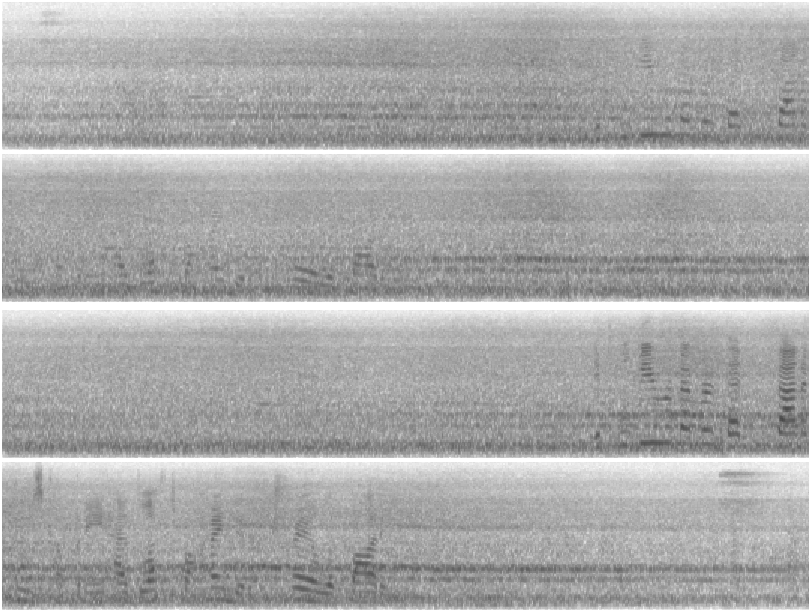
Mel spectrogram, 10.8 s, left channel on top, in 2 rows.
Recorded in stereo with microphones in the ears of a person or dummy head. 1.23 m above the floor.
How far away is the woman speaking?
About 0.7 m.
